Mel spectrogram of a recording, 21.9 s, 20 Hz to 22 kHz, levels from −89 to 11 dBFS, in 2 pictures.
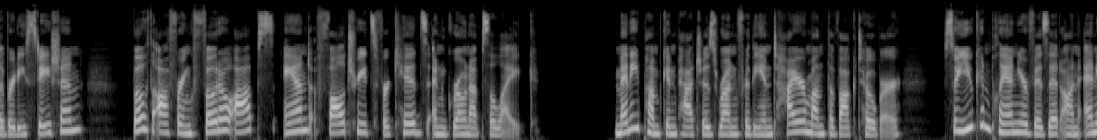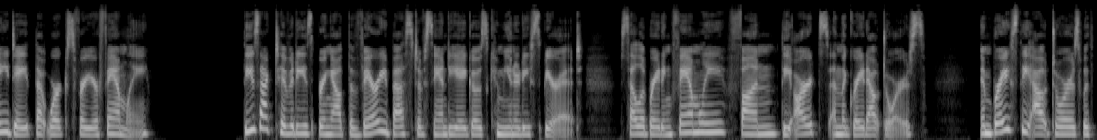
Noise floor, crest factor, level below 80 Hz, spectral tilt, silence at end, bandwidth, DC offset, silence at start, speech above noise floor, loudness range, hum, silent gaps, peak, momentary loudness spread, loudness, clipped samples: under -90 dBFS; 18 dB; -66 dBFS; -3.5 dB/octave; 0.05 s; 16.5 kHz; under 0.1%; 0 s; over 68 dB; 3 LU; none; 13.27-13.32 s; -4 dBFS; 8 LU; -22 LUFS; under 0.1%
